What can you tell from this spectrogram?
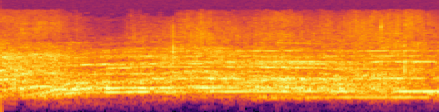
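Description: A crowd at a presentation of the Avengers video game cheers and roars after an announcement of early beta access on PlayStation, a steady, unbroken wash of noise that holds at an even level for the whole short stretch, with no single voice standing out.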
